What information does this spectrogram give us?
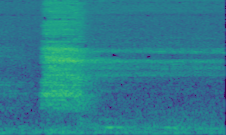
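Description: A single breathy rush of air as someone exhales through the nose with the mouth closed in Ujjayi breathing. It is a short, hissing burst about half a second long, followed by quiet low background noise.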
